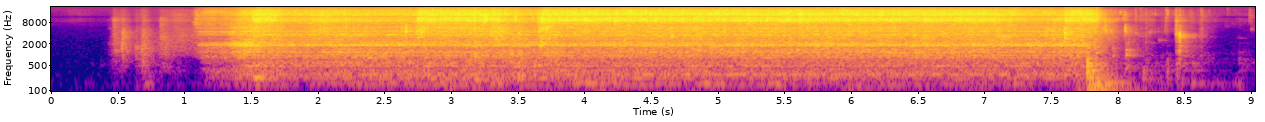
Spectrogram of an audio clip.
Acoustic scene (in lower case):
restroom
